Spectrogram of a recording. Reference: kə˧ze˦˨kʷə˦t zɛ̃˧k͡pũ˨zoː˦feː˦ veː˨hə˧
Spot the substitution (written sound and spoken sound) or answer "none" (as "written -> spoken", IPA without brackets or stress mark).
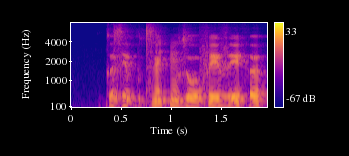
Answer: none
